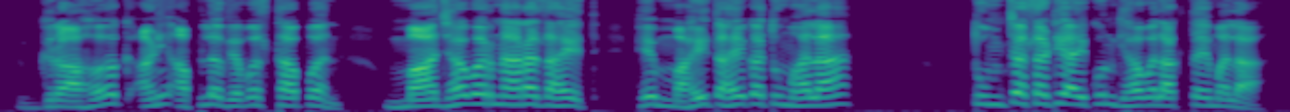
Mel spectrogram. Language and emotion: Marathi, angry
